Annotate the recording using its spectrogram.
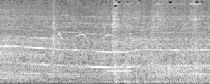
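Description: Trash thuds and clatters into a garbage truck.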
